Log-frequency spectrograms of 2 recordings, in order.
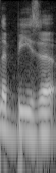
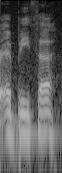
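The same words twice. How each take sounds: First: Ibiza said ih-BEE-zuh; Ibiza, middle consonant a Z sound. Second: Ibiza said ih-BEE-thuh. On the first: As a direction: say Ibiza with a plain buzzing Z. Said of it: "Ibiza or Ibiza, depending on where you are". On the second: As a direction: say Ibiza with a lisped TH for the Z. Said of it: "I've heard the English say it that way". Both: Shown as a demonstration.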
